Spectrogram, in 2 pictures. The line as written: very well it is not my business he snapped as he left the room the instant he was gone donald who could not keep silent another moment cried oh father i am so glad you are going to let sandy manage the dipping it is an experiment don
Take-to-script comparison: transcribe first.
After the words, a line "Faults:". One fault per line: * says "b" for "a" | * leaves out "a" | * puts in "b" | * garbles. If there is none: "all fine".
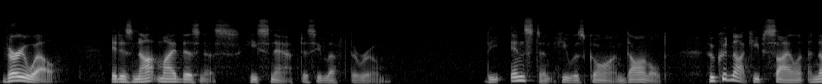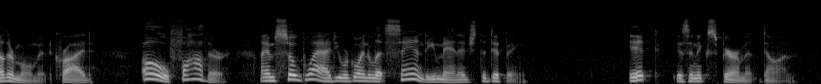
very well it is not my business he snapped as he left the room the instant he was gone donald who could not keep silent another moment cried oh father i am so glad you were going to let sandy manage the dipping it is an experiment don
Faults:
* says "were" for "are"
